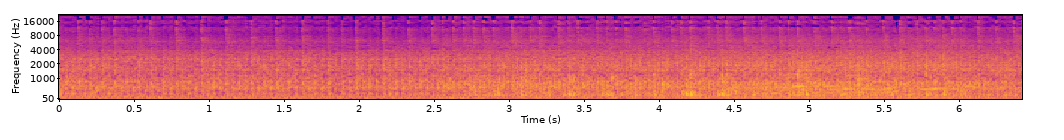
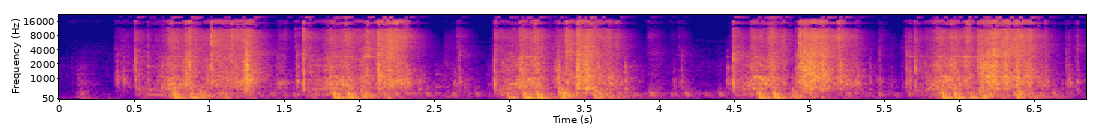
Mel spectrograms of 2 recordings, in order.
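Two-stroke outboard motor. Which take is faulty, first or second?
second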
